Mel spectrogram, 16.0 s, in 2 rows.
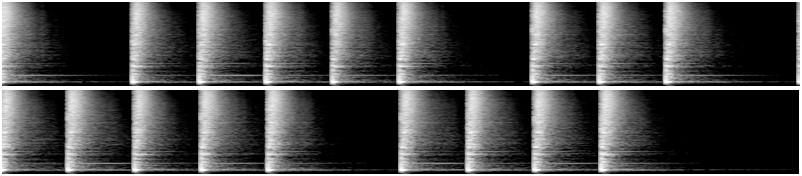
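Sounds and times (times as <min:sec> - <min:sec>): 
snare drum: 0:00.0 - 0:00.4, 0:01.4 - 0:04.4, 0:05.4 - 0:07.0, 0:08.0 - 0:11.1, 0:12.0 - 0:14.5.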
